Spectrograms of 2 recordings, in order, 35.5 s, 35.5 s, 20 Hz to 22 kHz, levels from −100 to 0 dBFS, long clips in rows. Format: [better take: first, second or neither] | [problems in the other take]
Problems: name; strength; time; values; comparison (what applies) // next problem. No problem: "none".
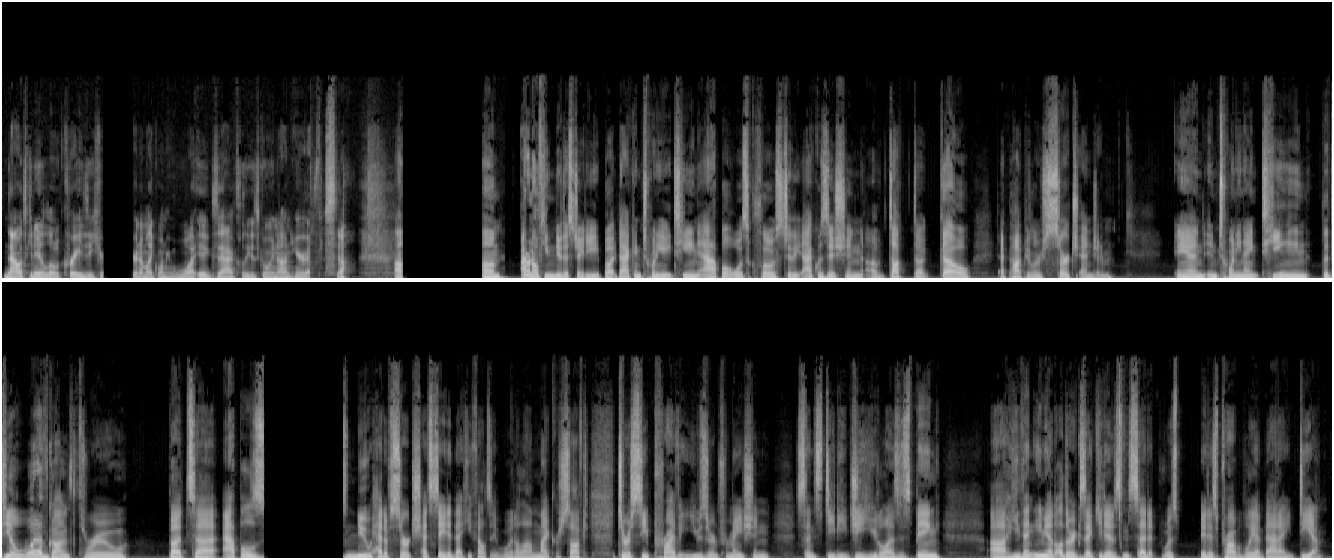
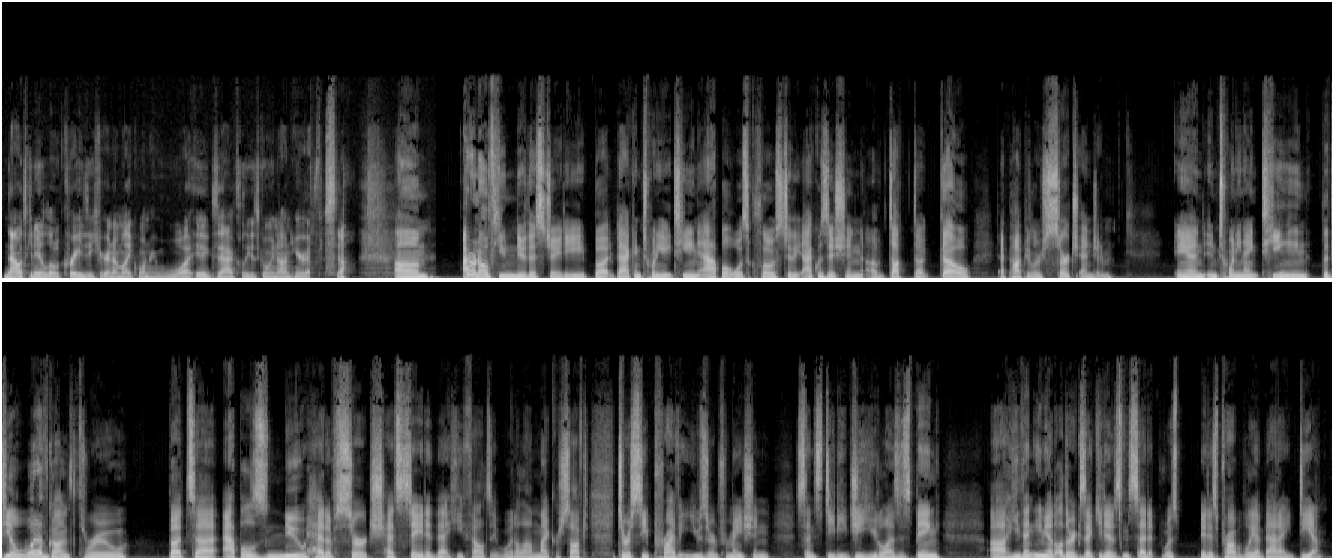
second | audio freezing; at 1.5 s, at 5.5 s for 1 s and at 21 s for 1 s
